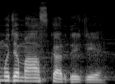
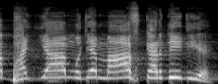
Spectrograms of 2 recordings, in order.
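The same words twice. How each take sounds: First: Said in the usual way. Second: High, drawn-out chanted plea; preached plea. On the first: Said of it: "आखिरी जुमला कह रहा हूं". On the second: Acted. Zainab begging her brother, high chanted plea. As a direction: plead like a sister in lament.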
